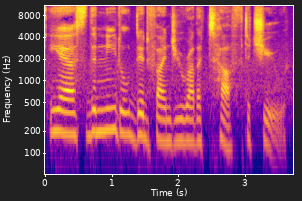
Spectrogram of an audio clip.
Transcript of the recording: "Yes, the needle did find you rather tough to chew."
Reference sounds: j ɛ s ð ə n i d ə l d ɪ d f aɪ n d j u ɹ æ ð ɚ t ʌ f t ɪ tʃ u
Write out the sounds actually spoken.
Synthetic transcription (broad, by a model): j ɛ s ð ə n i d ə l d ɪ d f aɪ n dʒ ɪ ɹ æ ð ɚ t ʌ f t ɪ tʃ u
